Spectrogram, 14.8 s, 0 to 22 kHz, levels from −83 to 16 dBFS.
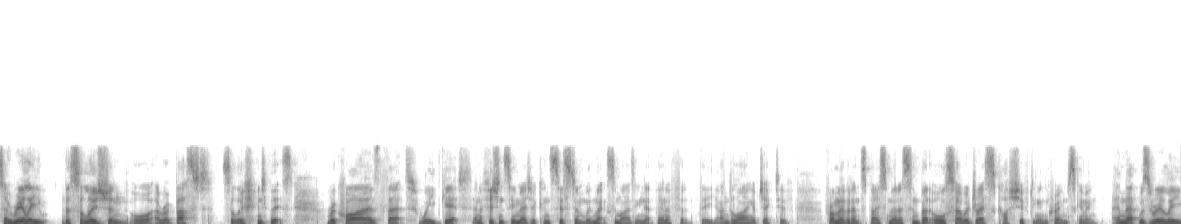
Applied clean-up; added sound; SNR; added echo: none; none; none; none.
